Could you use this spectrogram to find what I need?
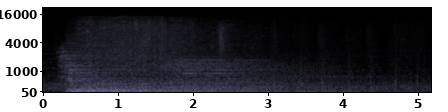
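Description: A deep magical whoosh swells up suddenly and then slowly fades.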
